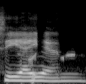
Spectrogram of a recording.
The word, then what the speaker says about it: Sean: Sorry, that's Scene. not Sean. Scene, it's not. Scene. It's not Sean.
